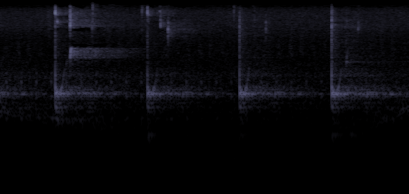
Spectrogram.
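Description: Recorded water-drop plinks in the dance's music track, one about every second in a steady rhythm, each a sharp drip with a short ringing note that fades before the next.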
